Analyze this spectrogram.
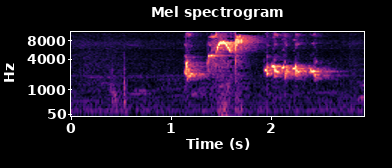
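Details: Harsh song of a kept orange-headed thrush, used to stir other birds: a loud, dense outburst of shrill, scratchy notes mixed with lower whistled phrases, lasting about a second and a half, after two faint clicks.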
